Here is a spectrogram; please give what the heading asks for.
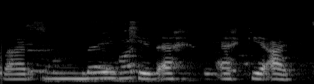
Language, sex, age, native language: Icelandic, female, 9, Icelandic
